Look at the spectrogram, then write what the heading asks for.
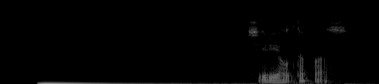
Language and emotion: Russian, neutral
